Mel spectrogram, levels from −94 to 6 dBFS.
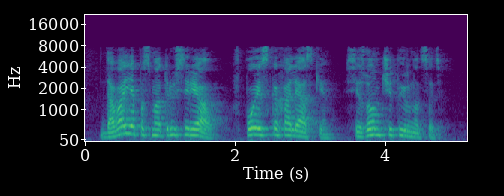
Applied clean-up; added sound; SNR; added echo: none; none; none; none.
